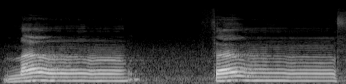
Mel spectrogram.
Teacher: Ikhfa, kita sembunyikan dia, hilang bunyi nun tu. Ma Fanfajarat, hilang nun, ikhfa, sembunyi.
